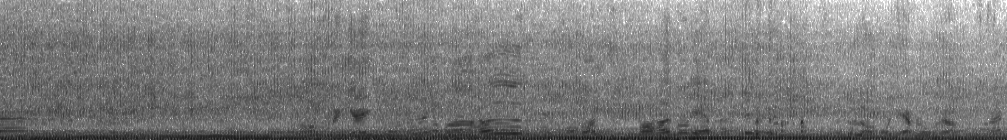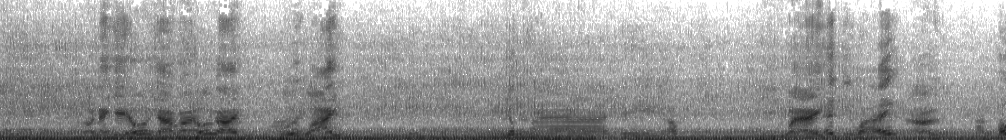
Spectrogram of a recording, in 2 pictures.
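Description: A small motorcycle engine idling with a steady hum under talk, cutting out about sixteen seconds in.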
